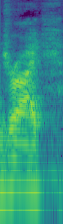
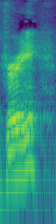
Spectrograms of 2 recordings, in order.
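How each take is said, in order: First: The word rhymes with 'eye'. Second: The word rhymes with 'day'. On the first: The speaker calls it right. "this card is definitely Cyber Dragon Dry" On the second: The speaker calls it wrong. "I've been pronouncing this card as Dre"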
